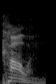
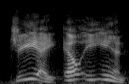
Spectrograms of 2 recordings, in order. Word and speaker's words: Galen: They pronounce it Colin. Galen.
